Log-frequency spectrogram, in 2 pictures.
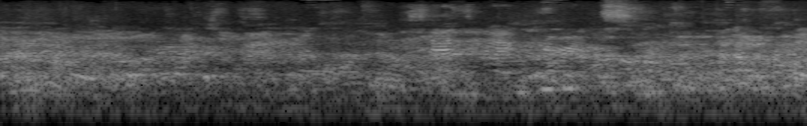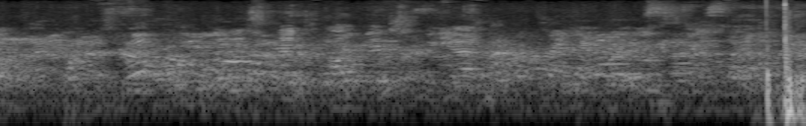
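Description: Indistinct chatter of many people talking at once, echoing in a large lecture hall: an audience waiting before a session begins.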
